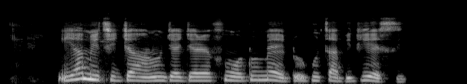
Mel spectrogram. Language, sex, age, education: Yoruba, female, 30-45, tertiary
